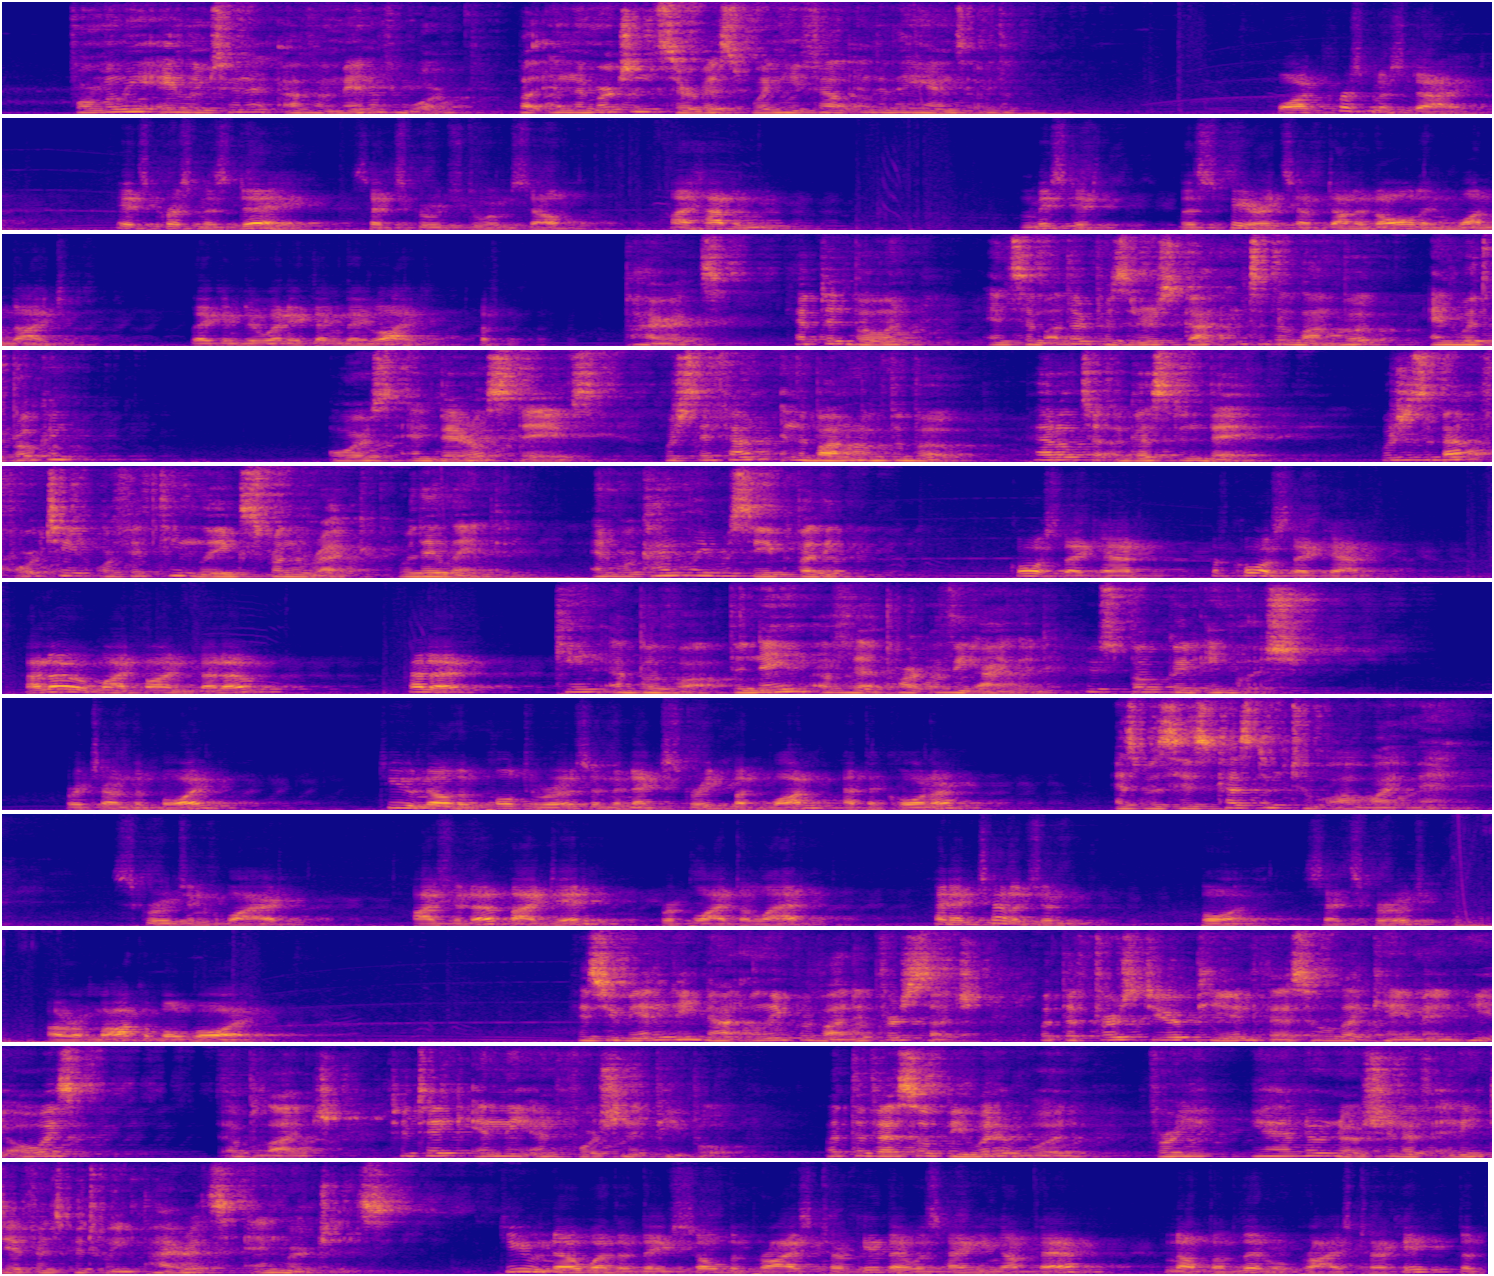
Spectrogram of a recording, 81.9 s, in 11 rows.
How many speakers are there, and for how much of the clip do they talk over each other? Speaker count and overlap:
2, no overlap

